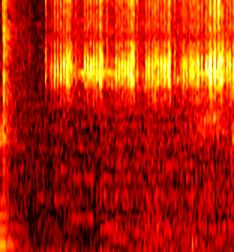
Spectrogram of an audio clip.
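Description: Cricket chirping sound effect, a high, rapidly pulsing trill that starts about half a second in, marking an awkward blank pause.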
